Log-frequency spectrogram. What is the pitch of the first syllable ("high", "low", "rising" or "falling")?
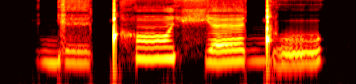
low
